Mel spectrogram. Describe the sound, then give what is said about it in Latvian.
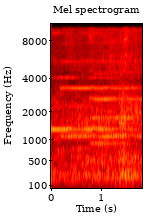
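An electric bell rings steadily for about two seconds to call a session break at a sitting of deputies. It is a sustained, shrill tone with buzzing overtones and no pauses. Nobody speaks over it. “Godātie kolēģi, ir pienācis laiks kārtējam sēdes pārtraukumam. Lūdzu zvanu.”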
